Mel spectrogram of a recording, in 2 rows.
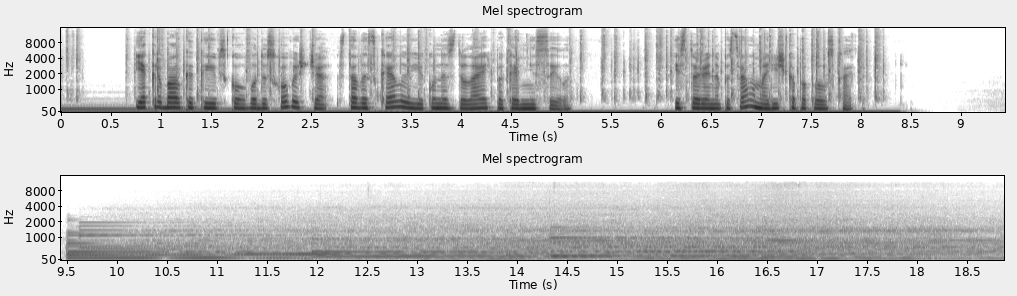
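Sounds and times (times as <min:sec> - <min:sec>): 
speech: 0:00.7 - 0:05.2, 0:06.1 - 0:08.1
motorboat engines droning on water: 0:09.6 - 0:18.8.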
